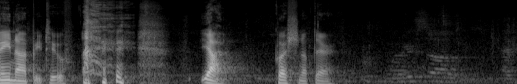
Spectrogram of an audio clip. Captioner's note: chuckles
